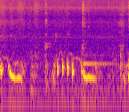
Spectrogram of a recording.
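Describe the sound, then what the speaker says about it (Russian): Pigeons coo nearby in soft, throaty bursts, a low rolling call followed by a quick run of pulsing notes, fairly quiet over a faint background hum. "Голуби"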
